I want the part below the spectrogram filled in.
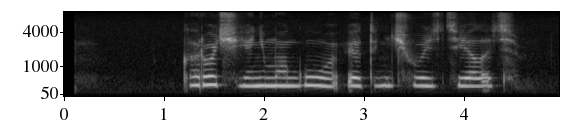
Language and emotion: Russian, sad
